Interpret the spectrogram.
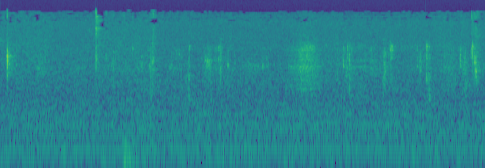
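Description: A person chewing a mouthful of food: faint, irregular soft mouth clicks over a steady low hum.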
